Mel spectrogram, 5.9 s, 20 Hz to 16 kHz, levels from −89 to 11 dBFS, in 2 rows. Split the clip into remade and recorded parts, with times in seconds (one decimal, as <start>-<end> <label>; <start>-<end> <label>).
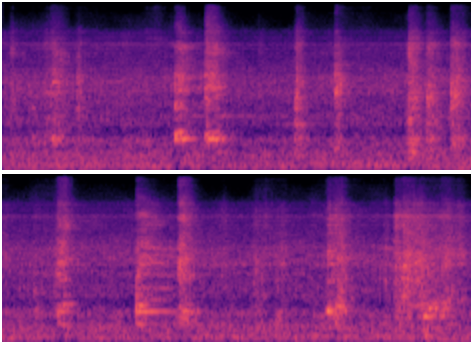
0.0-5.9 remade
